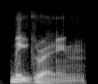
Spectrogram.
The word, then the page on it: migraine: British English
